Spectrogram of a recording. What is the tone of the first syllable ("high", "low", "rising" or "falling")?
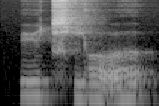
rising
